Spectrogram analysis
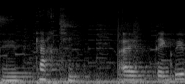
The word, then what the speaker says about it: Cartier: I can expect that you wouldn't pronounce it with a really French way, like Cartier.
